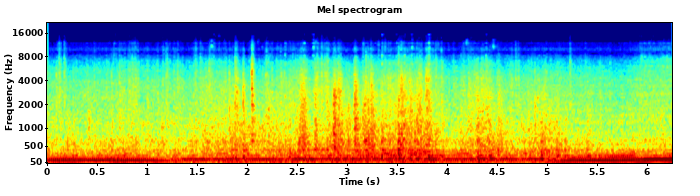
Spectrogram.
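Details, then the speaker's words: 1946 Studebaker M5 pickup with 1970–81 Camaro front subframe and disc brakes, test drive after fitting new Performance Friction pads replacing squealing ones: engine rumble and body rattles over bumps, no squeal when braking; brakes now quiet and stopping well. "oh this is a thousand times better this thing was driving me nuts to the point where i didn't want to drive it it's a thousand times better no noise whatsoever it stops good"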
